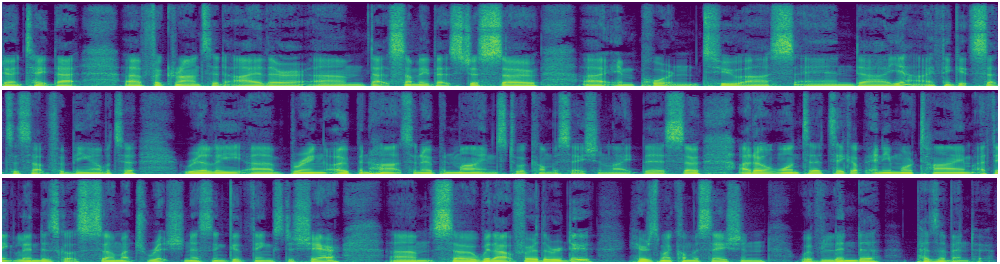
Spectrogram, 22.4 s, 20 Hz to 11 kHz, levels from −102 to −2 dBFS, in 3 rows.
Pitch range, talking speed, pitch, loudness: 100-115 Hz, 205 wpm, 105 Hz, -19 LUFS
